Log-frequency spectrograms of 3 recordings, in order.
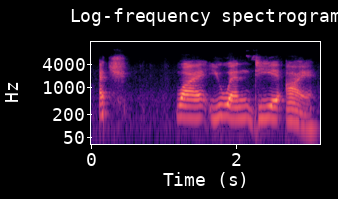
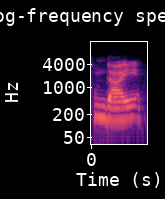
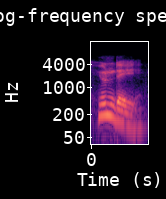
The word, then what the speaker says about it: Hyundai: mercedes mercedes now we have south korean automaker h y u n d a i not hyundai or day it's hyundai hyundai hyundai one more german automobile company v-o-l-k-s-w-a-g-e-n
